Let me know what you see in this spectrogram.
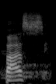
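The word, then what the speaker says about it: HR Path: Donc je le rappelle, Associate Partner chez HR Pass, il faut le prononcer en anglais, donc Pass, et Francesca Zanizzi, C'est très bien.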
